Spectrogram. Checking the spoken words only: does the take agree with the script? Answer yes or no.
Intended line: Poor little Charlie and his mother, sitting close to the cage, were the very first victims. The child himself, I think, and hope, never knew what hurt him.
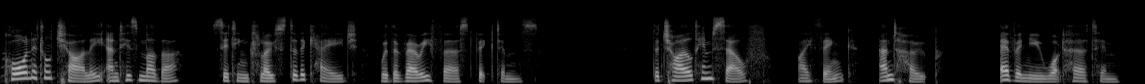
no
